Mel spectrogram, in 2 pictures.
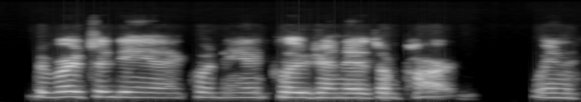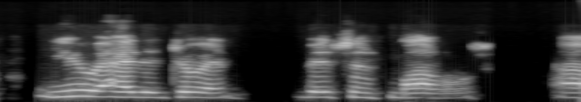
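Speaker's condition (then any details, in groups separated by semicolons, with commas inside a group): ALS; trouble speaking, voice affected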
